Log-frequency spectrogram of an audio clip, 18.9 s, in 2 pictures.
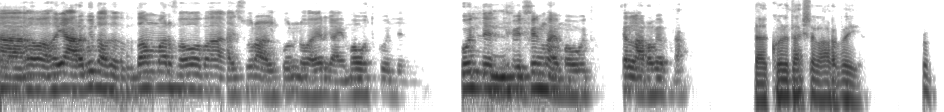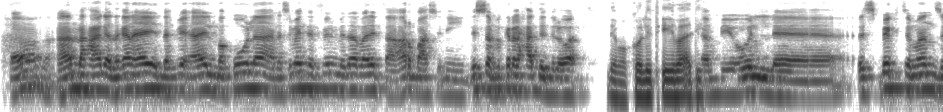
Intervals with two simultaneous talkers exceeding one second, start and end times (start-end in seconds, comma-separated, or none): none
